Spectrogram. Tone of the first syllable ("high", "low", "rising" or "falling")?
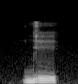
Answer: low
